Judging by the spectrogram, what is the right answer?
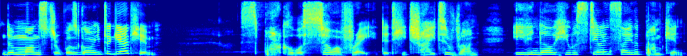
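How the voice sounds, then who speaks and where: A woman reading a children's story aloud in an expressive, dramatic way, sometimes dropping toward a whisper for suspense. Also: sits high, measured pace, dry recording. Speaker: storybook reader.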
